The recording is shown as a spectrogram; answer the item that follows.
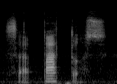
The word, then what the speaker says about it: zapatos: How about this one? Zapatos. Zapatos. Well, you probably hear that the stress is on the pa. Zapatos.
